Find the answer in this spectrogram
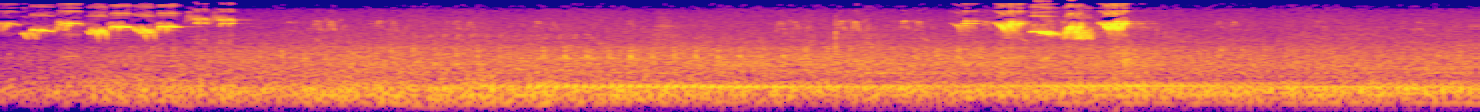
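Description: Birds chirping outdoors in two short bouts of quick high calls, one at the start and another about eight seconds in, over a steady low background hum.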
